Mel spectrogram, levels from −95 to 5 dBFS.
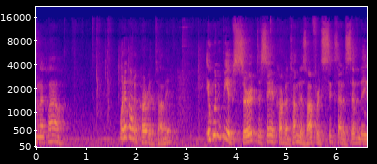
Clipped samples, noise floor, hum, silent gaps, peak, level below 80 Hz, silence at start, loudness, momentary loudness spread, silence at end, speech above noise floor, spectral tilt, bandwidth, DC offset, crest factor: under 0.1%; -49 dBFS; none; none; -10 dBFS; -58 dBFS; 0 s; -28 LUFS; 21 LU; 0 s; 21 dB; -4.5 dB/octave; 16 kHz; under 0.1%; 18 dB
